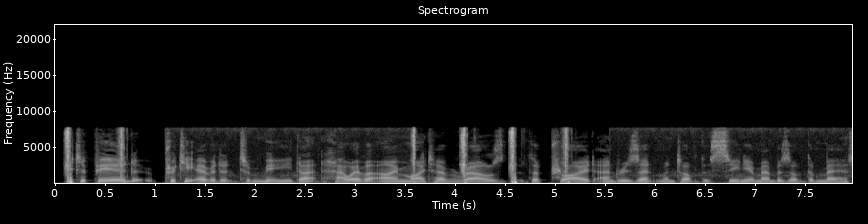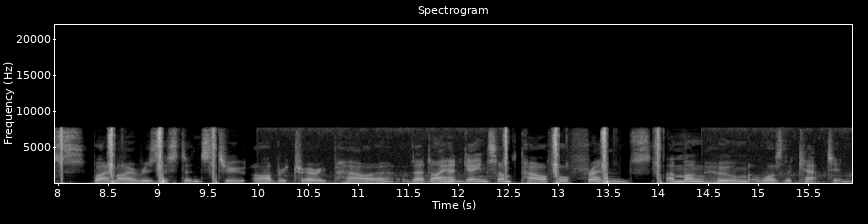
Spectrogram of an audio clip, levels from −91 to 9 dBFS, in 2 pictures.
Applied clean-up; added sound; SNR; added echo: none; Fire; -1 dB; none.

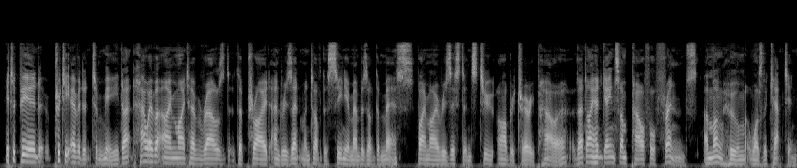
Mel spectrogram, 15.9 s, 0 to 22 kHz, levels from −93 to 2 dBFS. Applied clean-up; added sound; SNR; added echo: none; none; none; none.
